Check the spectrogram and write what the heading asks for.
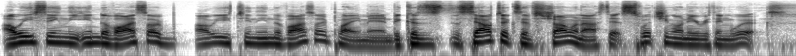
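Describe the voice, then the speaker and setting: A man's voice: mid-range voice, fast, a little mellow, no echo, studio quality. A man co-hosting a casual sports podcast, opinionated and emphatic, pushing his points hard. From New Zealand. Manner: opinionated, emphatic, argues points with rising energy. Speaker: podcast co-host.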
